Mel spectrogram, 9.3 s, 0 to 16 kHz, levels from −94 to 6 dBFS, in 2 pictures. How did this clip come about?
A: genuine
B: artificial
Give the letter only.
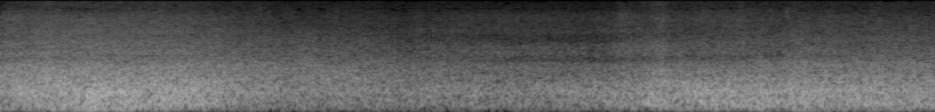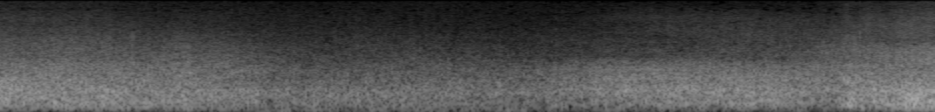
A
